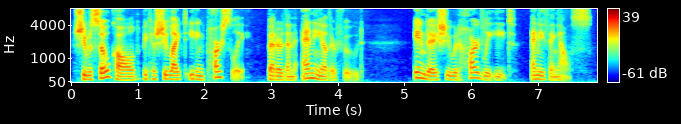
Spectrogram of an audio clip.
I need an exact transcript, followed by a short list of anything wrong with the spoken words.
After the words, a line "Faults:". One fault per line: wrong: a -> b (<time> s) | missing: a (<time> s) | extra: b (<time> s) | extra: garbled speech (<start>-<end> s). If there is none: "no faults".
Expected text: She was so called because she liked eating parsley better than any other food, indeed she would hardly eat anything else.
She was so called because she liked eating parsley better than any other food, inde she would hardly eat anything else.
Faults:
wrong: indeed -> inde (5.2 s)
